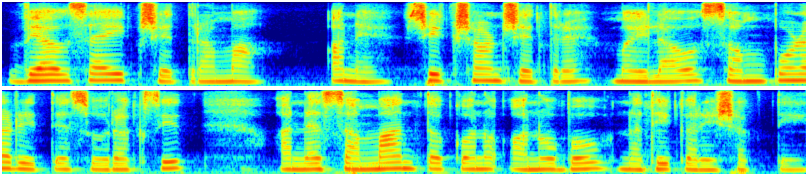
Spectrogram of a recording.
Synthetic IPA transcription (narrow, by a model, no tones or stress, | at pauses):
ʋjəʋsaikʃet̪ɾəmã | əneʃɪkʃəɳ̃kʃet̪ɾeməɦilaosəmpuɾɳəɾit̪esuɾəkʃit̪̚ənesəmant̪əkonoʔənubʱəʋnət̪ʰikəɾiʃək̚t̪i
